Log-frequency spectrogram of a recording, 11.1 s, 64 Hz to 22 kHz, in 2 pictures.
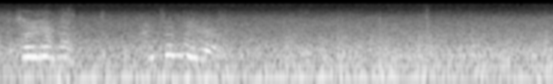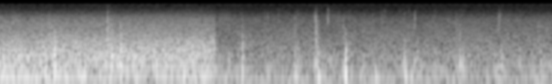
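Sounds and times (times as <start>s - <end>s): outdoor rushing noise: 0.0s - 11.0s
footsteps on gravel: 2.8s - 7.0s.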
